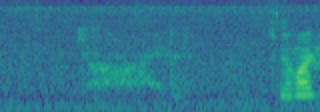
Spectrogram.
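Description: Low background hiss with a faint breathy, whisper-like sound about half a second in, then a woman starts speaking near the end.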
